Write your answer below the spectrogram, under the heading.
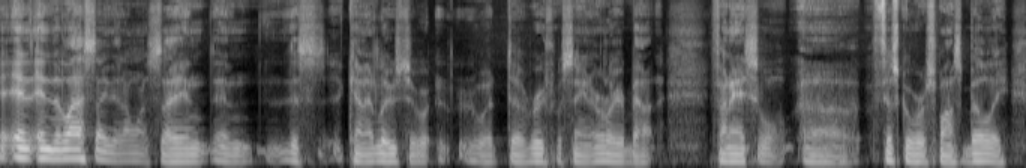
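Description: Fairly quick in pace, a man speaks in an unremarkable speaking voice with ordinary pitch variation. The recording is very clean and the background silent. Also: fairly low pitch for a man. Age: 60s. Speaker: sports performance trainer. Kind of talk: casual chat. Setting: studio.

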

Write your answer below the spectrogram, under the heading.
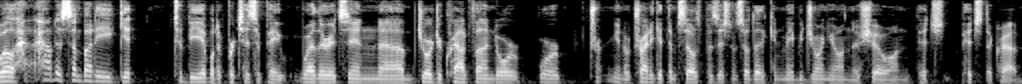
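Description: At a very fast pace, a man speaks with medium pitch and ordinary pitch variation. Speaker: radio host. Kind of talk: radio interview. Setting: studio.

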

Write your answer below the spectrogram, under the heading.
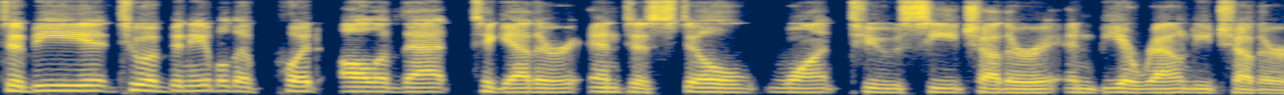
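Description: In a very clean recording with a silent background and a dry, close sound with no echo, a man speaks at a moderate pace and medium pitch with ordinary pitch variation. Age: 30s. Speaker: voiceover actor. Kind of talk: interview. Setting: studio.

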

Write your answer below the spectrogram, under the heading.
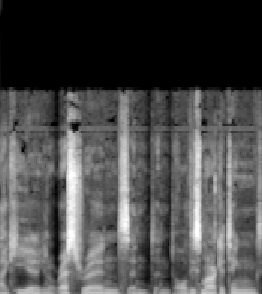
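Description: The recording is very clean, with a silent background. A man talks in a German accent. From Germany, Berlin. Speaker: brewery CEO. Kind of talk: interview. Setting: studio.

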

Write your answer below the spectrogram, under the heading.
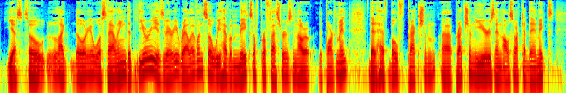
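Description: A man with an ordinary speaking voice at medium pitch, ordinary pitch variation and a moderate pace, hardly any pauses, recorded with a dry, close sound and no echo. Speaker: professor and program co-director. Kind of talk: radio interview. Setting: studio.

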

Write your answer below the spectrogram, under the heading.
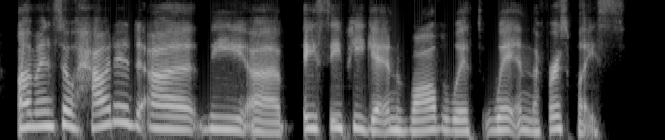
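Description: A woman has a plain, everyday voice at medium pitch, with lively intonation. She talks at a moderate pace with a dry, close sound with no echo. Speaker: radio host. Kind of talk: radio interview. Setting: radio studio.

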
